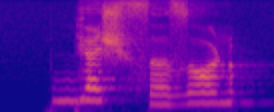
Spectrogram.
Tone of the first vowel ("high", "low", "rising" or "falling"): high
